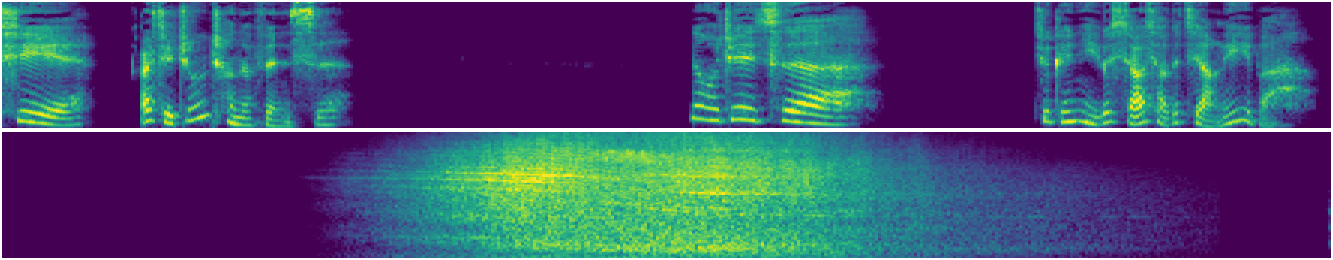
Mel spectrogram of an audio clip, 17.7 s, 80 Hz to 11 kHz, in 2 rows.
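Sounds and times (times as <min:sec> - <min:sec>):
speech: 0:00.1 - 0:02.4, 0:04.6 - 0:05.8, 0:06.9 - 0:08.7
airplane landing with broad engine roar: 0:11.2 - 0:16.0.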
